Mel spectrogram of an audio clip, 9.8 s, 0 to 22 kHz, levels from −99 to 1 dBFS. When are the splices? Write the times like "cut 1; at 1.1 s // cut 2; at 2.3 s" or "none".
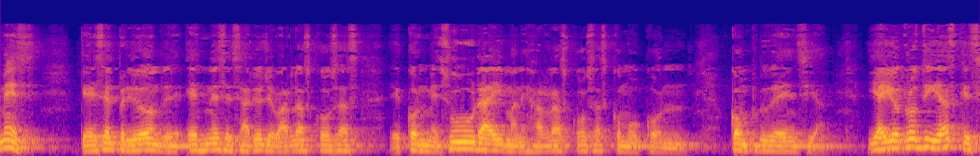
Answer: none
